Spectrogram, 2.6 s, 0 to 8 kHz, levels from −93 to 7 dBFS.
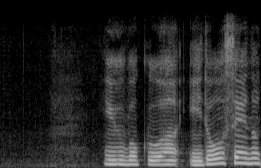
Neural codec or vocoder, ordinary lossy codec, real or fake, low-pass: vocoder, 22.05 kHz, 80 mel bands, WaveNeXt; none; fake; 7.2 kHz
